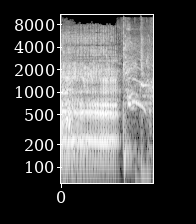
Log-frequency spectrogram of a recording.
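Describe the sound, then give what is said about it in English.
A loud, sustained lion-like roar rumbles for over a second, then breaks into a couple of short, breathy snake hisses. “I'm in it, the bone growled, and it began to hiss like a snake and roar like a lion.”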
